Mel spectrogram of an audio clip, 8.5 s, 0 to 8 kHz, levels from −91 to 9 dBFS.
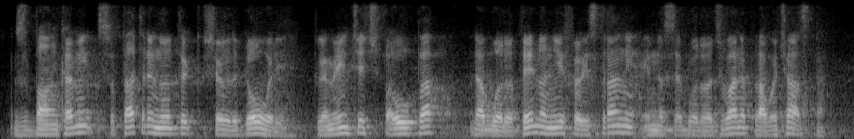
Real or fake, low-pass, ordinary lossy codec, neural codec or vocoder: fake; 7.2 kHz; Opus, 32 kbps; codec, 16 kHz, 1.1 kbps, Voila-Tokenizer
